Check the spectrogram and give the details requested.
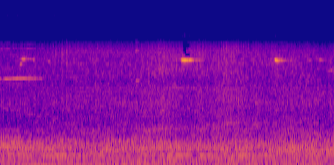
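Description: Motorcycle engine running steadily while riding, a continuous low drone with no change in pitch.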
